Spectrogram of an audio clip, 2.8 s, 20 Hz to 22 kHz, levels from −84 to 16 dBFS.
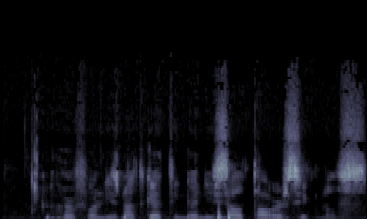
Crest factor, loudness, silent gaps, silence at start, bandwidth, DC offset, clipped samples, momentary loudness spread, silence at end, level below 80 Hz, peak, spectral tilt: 24 dB; -33 LUFS; none; 0.25 s; 16.5 kHz; under 0.1%; under 0.1%; 19 LU; 0 s; -68 dBFS; -14 dBFS; -1 dB/octave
